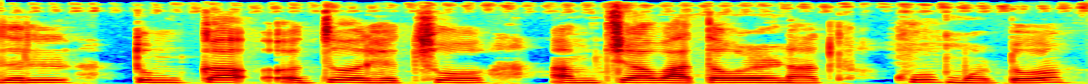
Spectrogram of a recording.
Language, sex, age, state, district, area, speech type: Goan Konkani, female, 18-30, Goa, Pernem, rural, spontaneous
